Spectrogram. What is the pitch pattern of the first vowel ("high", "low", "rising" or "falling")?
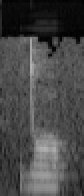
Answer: low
